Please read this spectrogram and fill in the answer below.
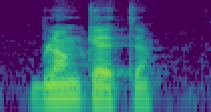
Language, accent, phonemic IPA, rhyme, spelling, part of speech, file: French, France, /blɑ̃.kɛt/, -ɛt, blanquette, noun, LL-Q150 (fra)-blanquette.wav
- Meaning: 1. a variety of white grapes 2. a variety of white grapes: sparkling white wine from Languedoc made from white grapes of the "mauzac" variety 3. a type of summer white pear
